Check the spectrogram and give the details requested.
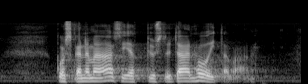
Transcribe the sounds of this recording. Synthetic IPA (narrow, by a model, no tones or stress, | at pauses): koskɑnæmæɑsiɑt̪̚pyst̪yt̪æːnhoit̪ɑ̰ʋɑ̰ːn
